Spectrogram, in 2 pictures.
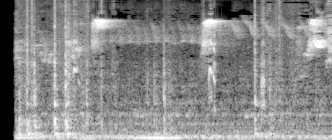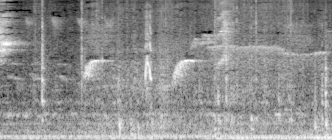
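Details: Young hand-fed lovebird chicks (Agapornis) give sharp, high squeaky calls every second or so, some rising, over a low background hum and soft rustling.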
